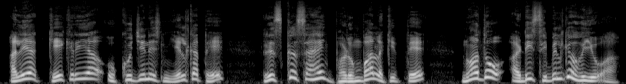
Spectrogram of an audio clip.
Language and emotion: Santali, surprised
